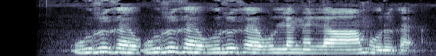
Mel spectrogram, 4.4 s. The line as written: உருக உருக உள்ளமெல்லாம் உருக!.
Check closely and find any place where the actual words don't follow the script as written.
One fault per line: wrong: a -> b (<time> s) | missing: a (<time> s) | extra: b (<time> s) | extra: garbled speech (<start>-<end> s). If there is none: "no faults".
extra: உருக (2.1 s)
